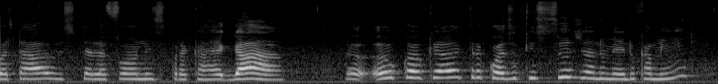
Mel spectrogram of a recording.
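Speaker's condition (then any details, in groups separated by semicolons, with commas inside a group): Cerebral palsy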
